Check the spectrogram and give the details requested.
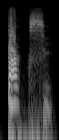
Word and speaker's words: táxi: de um assento gráfico táxi necessita do assento no caso Agudo na penúltima sílaba para que a palavra seja lida como paroxítona se não houvesse o acento os falantes tenderiam a ler a palavra como oxítona se nós não tivéssemos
